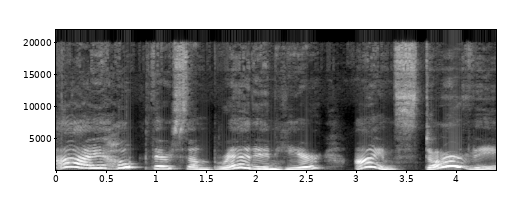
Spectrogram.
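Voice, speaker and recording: Putting on a squeaky character voice, a woman talks very slowly at an extremely high pitch with very wide pitch swings. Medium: read story.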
